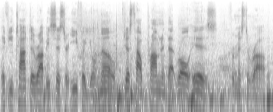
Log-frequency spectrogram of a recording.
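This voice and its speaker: Measured male handball analyst. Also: lowish voice, steady tone, crowd noise. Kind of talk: live sports commentary. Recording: noisy live event broadcast.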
